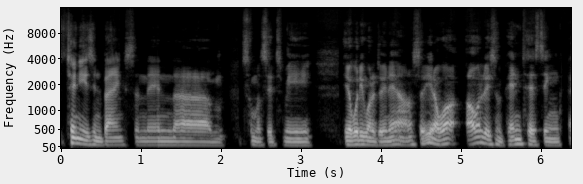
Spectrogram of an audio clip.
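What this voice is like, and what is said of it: Australian accent. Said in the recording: “in Australian banks, of which you could probably tell from my accent.”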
